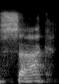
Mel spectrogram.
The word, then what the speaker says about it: Sack: sack thank you my name is Dr sack I'm executive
